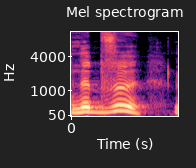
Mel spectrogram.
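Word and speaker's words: Lenepveu: Nebveu, avec ce P qu'on prononce là-bas.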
